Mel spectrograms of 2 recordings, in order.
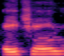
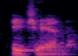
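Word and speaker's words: Achane: I always, it's not A-Chain anymore, apparently. How do you say it now? A-Chan.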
